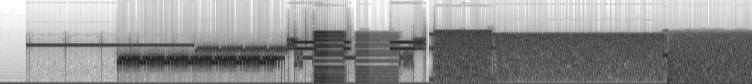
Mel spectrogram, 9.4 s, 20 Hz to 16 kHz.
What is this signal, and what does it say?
Dial-up modem handshake.
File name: Der-56k-Modem-Klang-The-56k-dialup-modem-sound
